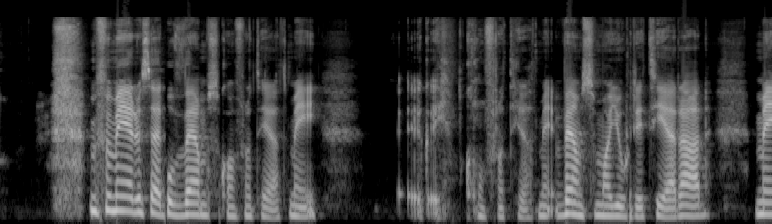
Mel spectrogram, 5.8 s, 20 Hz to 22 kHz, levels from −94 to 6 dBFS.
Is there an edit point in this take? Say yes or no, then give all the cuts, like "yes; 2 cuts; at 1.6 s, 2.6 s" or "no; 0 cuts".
yes; 3 cuts; at 1.2 s, 1.6 s, 4.7 s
